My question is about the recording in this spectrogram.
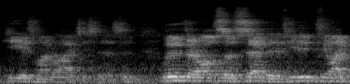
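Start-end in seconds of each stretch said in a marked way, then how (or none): none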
